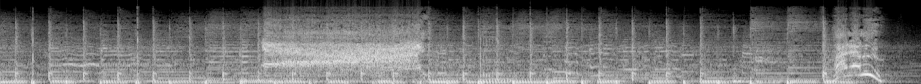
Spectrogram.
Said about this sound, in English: Come on, clap your hands and scream.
